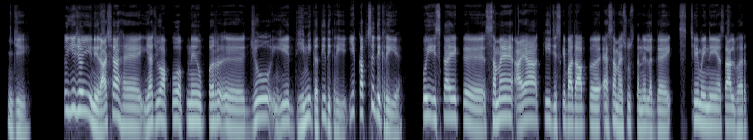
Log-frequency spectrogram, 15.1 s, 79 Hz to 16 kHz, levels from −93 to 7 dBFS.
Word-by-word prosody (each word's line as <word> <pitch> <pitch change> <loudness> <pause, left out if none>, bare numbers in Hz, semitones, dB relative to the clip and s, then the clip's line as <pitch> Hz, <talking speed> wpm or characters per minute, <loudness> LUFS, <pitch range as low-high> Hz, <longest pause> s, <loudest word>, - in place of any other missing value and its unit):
जी। 110 -3 -5 0.7
तो 250 - -3
ये 250 +2 +1
जो 250 - +6
ये 235 -3 +1
निराशा 140 - +5
है 140 -1 0
या 150 +2 +3
जो 165 +2 -2
आपको 165 +1 0
अपने 160 +1 0
ऊपर 155 0 -1
अ, 130 -4 0 0.2
जो 190 +5 +2
ये 150 +5 -2
धीमी 145 +9 0
गति 130 +10 0
दिख 140 -5 -3
रही 115 -3 -6
है, - - -9
ये 235 +1 -5
कब 225 -1 +4
से 295 +3 -1
दिख 195 -8 +2
रही 115 -5 0
है? 105 0 -7 0.4
कोई 195 0 +3
इसका 190 +2 -1
एक 190 -1 +1 0.5
समय 190 +6 +3 0.2
आया 170 +4 +3
कि 170 -1 -5
जिसके 145 +1 -5
बाद 145 -1 +2
आप 140 +1 +1
ऐसा 140 +2 0
महसूस 135 +1 -3
करने 130 -1 -2
लग 120 -3 -3
गए, 120 -1 -1 0.2
स - - -18
6 165 -2 +1
महीने 140 -2 +2
या 135 - -1
साल 140 0 +1
भर। 125 0 -4
145 Hz, 185 wpm, -24 LUFS, 130-170 Hz, 0.7 s, जो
